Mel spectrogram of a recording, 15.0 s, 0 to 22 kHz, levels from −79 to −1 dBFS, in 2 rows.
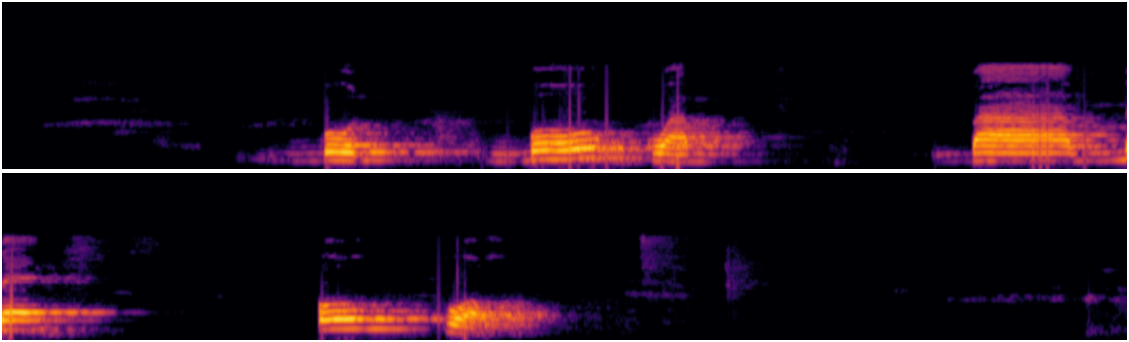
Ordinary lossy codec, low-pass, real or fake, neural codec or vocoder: MP3, 48 kbps; 5.4 kHz; real; none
